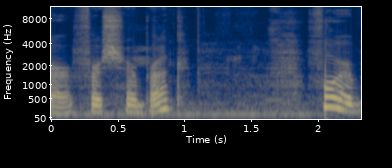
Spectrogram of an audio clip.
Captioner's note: speaking french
